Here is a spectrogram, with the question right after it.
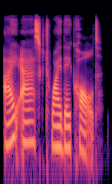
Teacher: That quiet K sound in asked, it leads right into that sharp T sound. And that buzzy L sound in called, it leads to that softer D sound.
